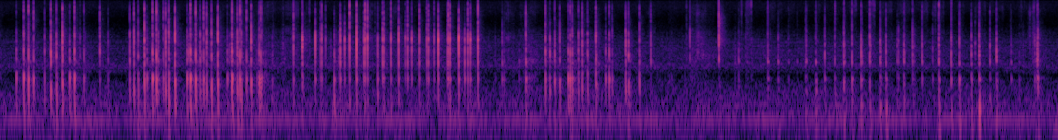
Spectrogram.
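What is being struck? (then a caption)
Rigid clear plastic case. A small, hollow, rigid clear plastic case holding a printed illustration card is held in both hands and tapped and scratched with short fingernails and fingertips. The result is a rapid stream of sharp, bright, dry clicks and scratchy crackles with almost no low end, dense for the first five seconds and then sparser, lighter taps.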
